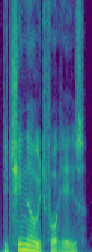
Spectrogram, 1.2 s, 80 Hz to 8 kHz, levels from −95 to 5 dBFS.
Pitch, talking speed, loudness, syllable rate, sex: 115 Hz, 290 wpm, -15 LUFS, 5.3 syllables/s, male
